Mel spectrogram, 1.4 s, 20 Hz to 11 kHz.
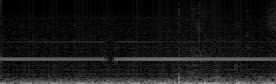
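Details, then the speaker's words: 2001 Jeep Grand Cherokee WJ Laredo 4.7 V8, 142,000 miles, first start after rebuild: smooth idle under steady one-note high whine; power steering pump whining because fluid was lost when the hydraulic fan was pulled, fluid top-up planned. "um running smoothly the only thing that I'm currently hearing is power steering noise because I did lose some pair of steering fluid"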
